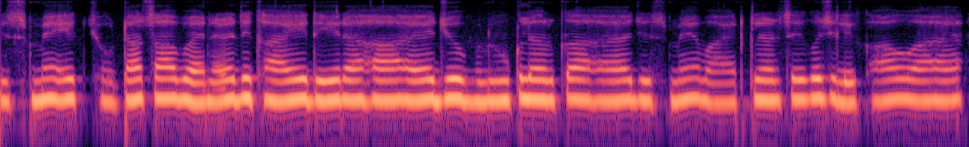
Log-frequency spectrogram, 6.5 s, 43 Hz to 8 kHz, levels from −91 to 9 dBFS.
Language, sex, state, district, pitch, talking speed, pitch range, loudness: Hindi, female, Himachal Pradesh, Shimla, 230 Hz, 205 wpm, 225-235 Hz, -13 LUFS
